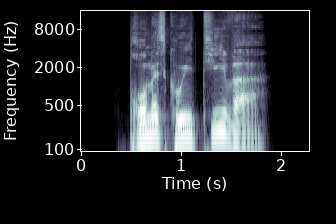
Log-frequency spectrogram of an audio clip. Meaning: 1. comparative degree of promiskuitiv 2. inflection of promiskuitiv: strong/mixed nominative masculine singular 3. inflection of promiskuitiv: strong genitive/dative feminine singular
- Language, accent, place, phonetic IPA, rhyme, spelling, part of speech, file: German, Germany, Berlin, [pʁomɪskuiˈtiːvɐ], -iːvɐ, promiskuitiver, adjective, De-promiskuitiver.ogg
